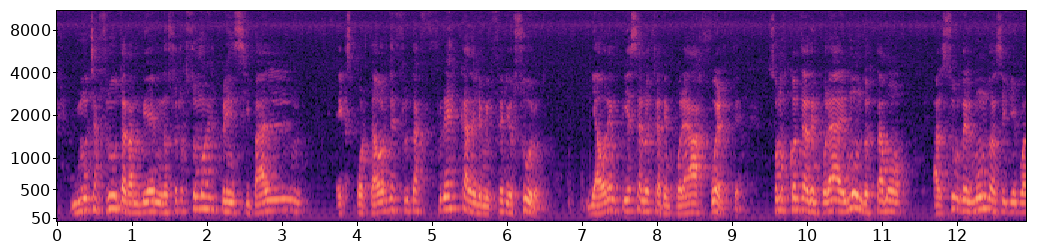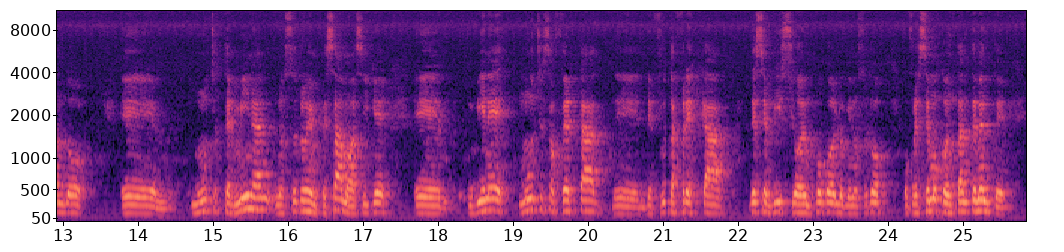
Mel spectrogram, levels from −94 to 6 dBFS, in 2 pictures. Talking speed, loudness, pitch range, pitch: 135 wpm, -21 LUFS, 135-165 Hz, 150 Hz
